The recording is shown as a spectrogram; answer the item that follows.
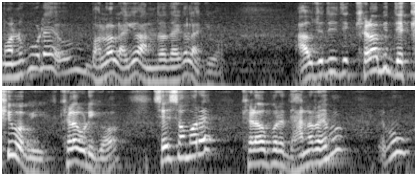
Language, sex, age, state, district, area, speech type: Odia, male, 60+, Odisha, Kandhamal, rural, spontaneous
